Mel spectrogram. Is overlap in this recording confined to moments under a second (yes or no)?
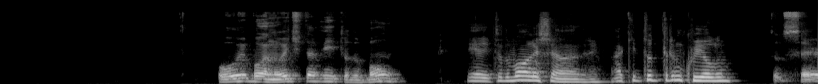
yes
